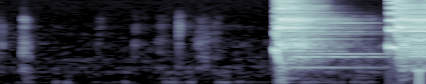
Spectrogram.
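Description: Two ringing metal clangs, one about a second and a half in and another at the very end, from the steel valve protection cap striking against a hydrogen gas cylinder as it is fitted.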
